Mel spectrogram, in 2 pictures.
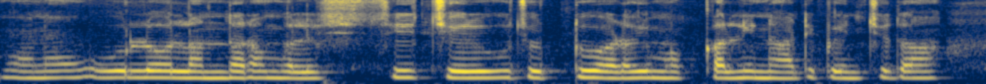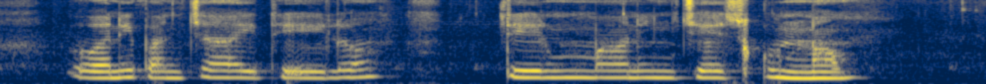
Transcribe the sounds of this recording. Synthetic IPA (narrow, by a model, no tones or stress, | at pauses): mɐnɐuːɾloːlɐnd̪ɐɾɐmɡɐlissit͡ʃe̞ɾuʋut͡ʃuʈːuɐɽɐʋimɔkːɐlninaːʈipe̞ɲt͡ʃud̪aː | ʋɐnipɐɲt͡ʃaːjit̪iːloː | t̪iːɾmaːniɲt͡ʃe̞ːsu̥kunːaːm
